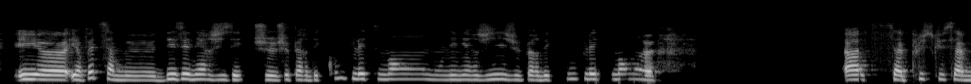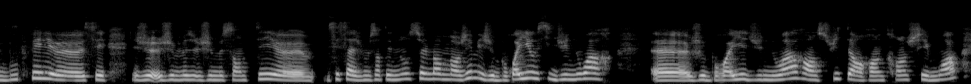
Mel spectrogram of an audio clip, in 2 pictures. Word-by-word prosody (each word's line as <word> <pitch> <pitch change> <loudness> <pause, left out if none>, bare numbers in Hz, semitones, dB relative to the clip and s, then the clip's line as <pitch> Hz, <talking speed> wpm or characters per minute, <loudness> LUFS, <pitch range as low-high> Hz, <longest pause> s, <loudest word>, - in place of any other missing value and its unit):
Et 235 0 +6
heu, 215 -1 +7
et 220 - +5
en 210 - -3
fait, 290 +1 +1
ça 255 -6 0
me 195 -1 -3
désénergisait. 225 -1 +1
Je 210 -2 -2
je 200 +3 -3
perdais 205 -2 -3
complètement 245 -3 -3
mon 215 -2 -9
énergie, 220 +2 -2
je 210 - -5
perdais 205 -1 -3
complètement, 245 -1 -3 0.2
heu 205 - +4 1.9
Ah 220 +1 +5 0.3
ça 215 -2 +3
plus 250 +4 -9
que 235 - -7
ça 225 -1 +1
me 200 -1 -2
bouffait, 250 +5 +1
heu, 195 -3 +3
c'est 205 +1 0 0.2
je 205 +1 +3
je 200 +2 -1
me 210 -1 -1
je 205 +2 -3
me 200 - -1
sentais 200 +5 0
heu, 95 - +3
c'est 195 +5 -5
ça, 225 -3 +2
je - - -4
me 205 - -3
sentais 220 +1 -2
non 225 +4 -2
seulement 255 -1 0
manger 230 +3 0
mais 290 -4 -2
je 210 -2 +1
broyais 235 +8 +1
aussi 270 -3 -3
du 225 +2 -2
noir. 255 +2 +1 0.4
Heu, 190 0 +5
je 195 +3 0
broyais 205 +4 +1
du 210 0 -6
noir 240 +7 +2
ensuite 225 +3 -1
en 205 -4 +3
rentrant 200 +2 -3
chez 215 0 -2
moi. 230 +6 0
220 Hz, 180 wpm, -24 LUFS, 205-245 Hz, 1.9 s, heu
